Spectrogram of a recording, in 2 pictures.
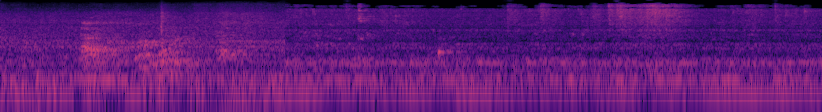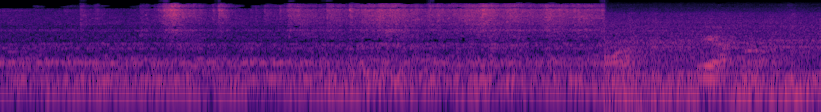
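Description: Water running into a pot for cooking rice, with a few light clinks, over a steady low hum.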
